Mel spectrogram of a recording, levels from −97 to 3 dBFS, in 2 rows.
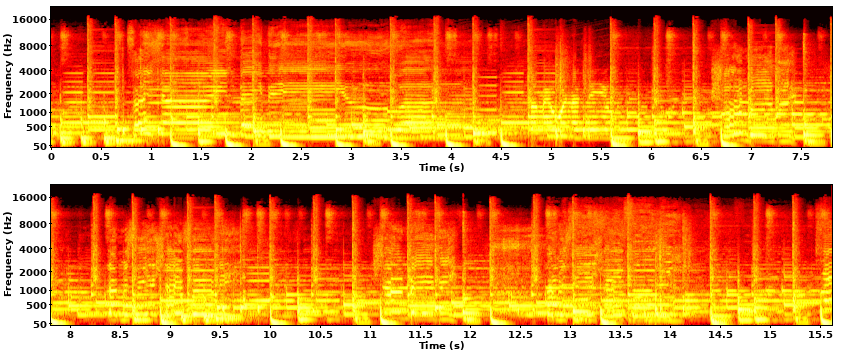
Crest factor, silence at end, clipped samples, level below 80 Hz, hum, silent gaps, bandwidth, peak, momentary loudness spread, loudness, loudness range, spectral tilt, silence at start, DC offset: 10 dB; 0 s; under 0.1%; -20 dBFS; none; none; 17.5 kHz; 0 dBFS; 4 LU; -11 LUFS; 2 LU; -5.5 dB/octave; 0 s; under 0.1%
